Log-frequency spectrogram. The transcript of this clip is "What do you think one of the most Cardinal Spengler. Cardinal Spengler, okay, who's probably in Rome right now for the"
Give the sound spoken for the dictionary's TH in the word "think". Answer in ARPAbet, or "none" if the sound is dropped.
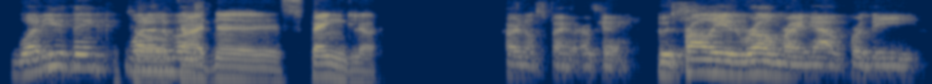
TH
